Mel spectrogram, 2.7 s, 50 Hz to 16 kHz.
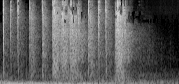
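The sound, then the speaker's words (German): A short, rapid burst of machine gun fire from the direction of an armoured vehicle circling helicopters, sounding like an MG-42. About a dozen sharp cracks come in quick succession over a heavy low rumble, ending after two seconds and trailing off into a fading echo. “Aus Richtung eines dieser Fahrzeuge hörte ich einen kurzen Feuerstoß, der sich anhörte, als käme er aus einem MG-42.”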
